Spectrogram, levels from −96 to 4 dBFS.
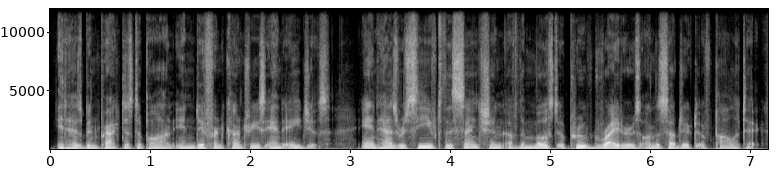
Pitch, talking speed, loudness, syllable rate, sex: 125 Hz, 210 wpm, -18 LUFS, 6.0 syllables/s, male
